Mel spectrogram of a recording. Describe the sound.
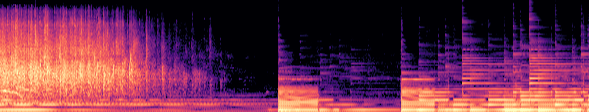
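Audience applause welcoming a performer at a live show in Nashville: a broad, steady wash of clapping for about five seconds that thins out as sustained musical tones begin and continue to the end.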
